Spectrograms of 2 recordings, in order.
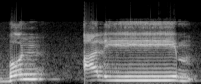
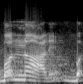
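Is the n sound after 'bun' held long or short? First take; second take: short; long. First: The n sound is short before the next word. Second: The n sound is drawn out before the next word. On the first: The speaker calls it right. "इस तरीके से पढ़ना चाहिए" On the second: The speaker calls it wrong. "ये जो न न की आवाज़ आ रही ये नहीं आनी चाहिए"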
